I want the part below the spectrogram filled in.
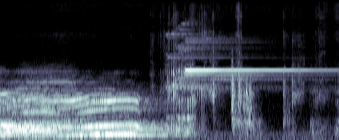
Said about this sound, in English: Y. Yak.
